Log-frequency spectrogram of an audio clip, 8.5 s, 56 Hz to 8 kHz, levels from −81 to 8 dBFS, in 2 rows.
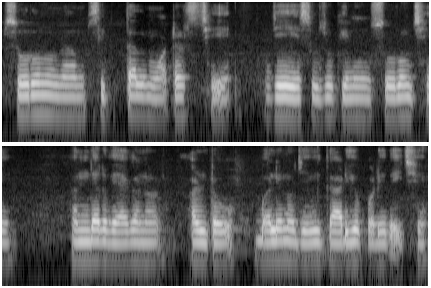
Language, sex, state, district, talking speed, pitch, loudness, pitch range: Gujarati, male, Gujarat, Gandhinagar, 140 wpm, 135 Hz, -16 LUFS, 135-140 Hz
